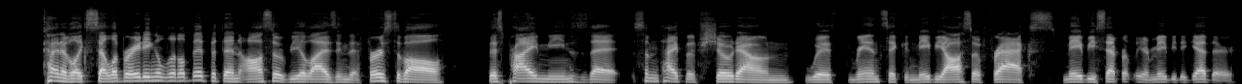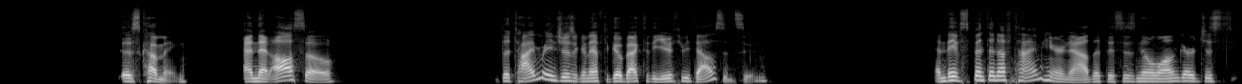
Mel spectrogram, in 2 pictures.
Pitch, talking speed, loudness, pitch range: 135 Hz, 160 wpm, -19 LUFS, 120-150 Hz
